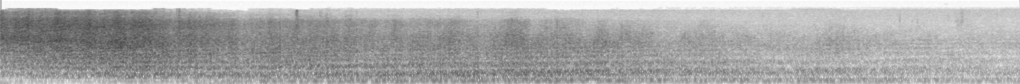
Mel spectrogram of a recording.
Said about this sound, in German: Da fliegt zuerst ein Flugzeug. Es ist nämlich Urlaubszeit.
